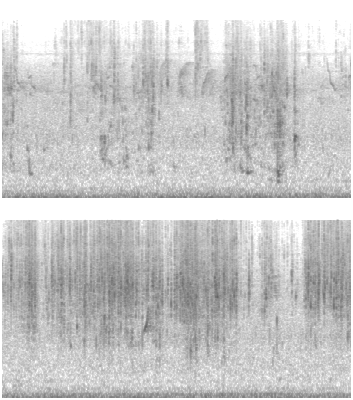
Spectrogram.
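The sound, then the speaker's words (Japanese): Warm natural hot spring water, piped in from the river during winter, trickles and splashes steadily over hands for about ten seconds, a soft, uneven pouring with bright spattering bursts that grow fuller toward the end, with no talking. “冬の間は川の方から温泉水を引っ張ってきているんです。”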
